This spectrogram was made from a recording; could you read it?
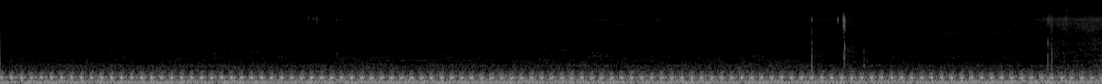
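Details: UAZ Bukhanka van idling with a rhythmic knock, about three a second, swelling from quiet to loud; knock comes and goes, seems to come from somewhere underneath with the hood open; cause unknown.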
